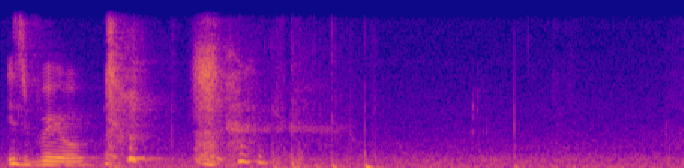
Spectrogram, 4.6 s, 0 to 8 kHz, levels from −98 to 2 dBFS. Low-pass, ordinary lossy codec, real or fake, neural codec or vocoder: 7.2 kHz; none; real; none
